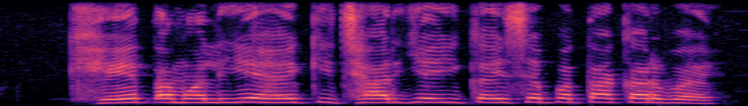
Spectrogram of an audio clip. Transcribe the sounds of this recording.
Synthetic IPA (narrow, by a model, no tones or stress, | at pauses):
kʰet̪əməlijeɦɛkit͡ʃʰaɾjeikəjsepət̪akəɾbɛ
